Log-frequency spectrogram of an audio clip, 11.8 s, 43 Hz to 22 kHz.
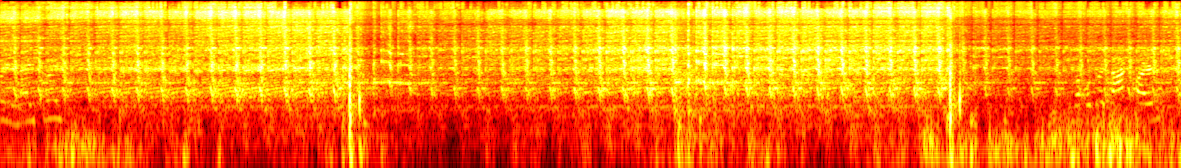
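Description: Single-cylinder 6HP 178F diesel engine cold starting in winter, running with a loud rapid clattering knock and a couple of sharp bangs along the way, close by. No one speaks.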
